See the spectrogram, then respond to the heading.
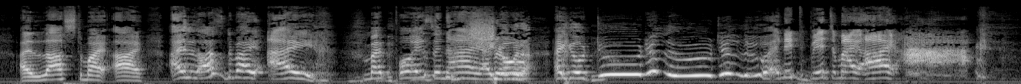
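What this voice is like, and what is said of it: Imitates a prank-call character voice. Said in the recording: “my impression wasn't spot on, but that was pretty fucking good ... The prank call, the jerky boys”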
